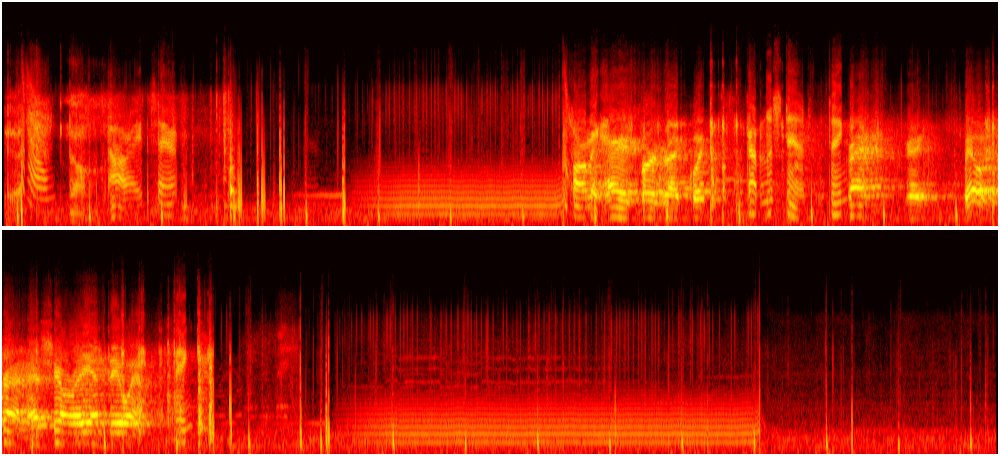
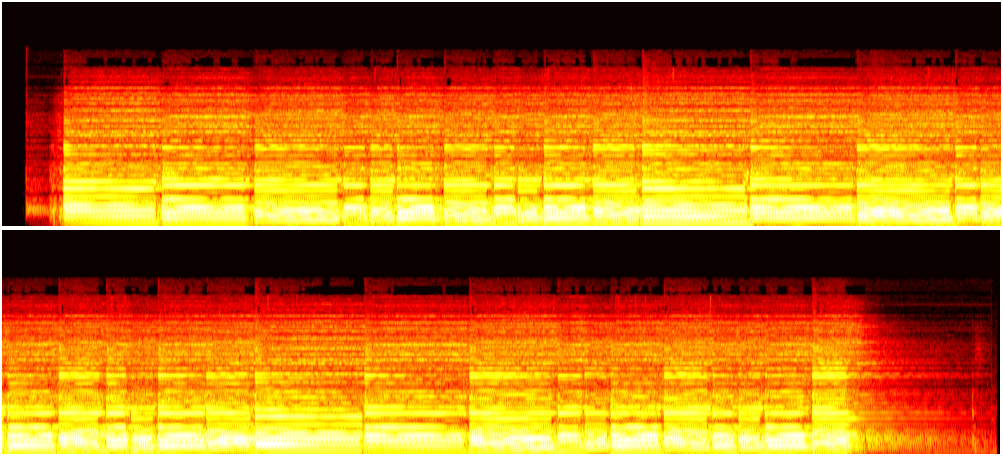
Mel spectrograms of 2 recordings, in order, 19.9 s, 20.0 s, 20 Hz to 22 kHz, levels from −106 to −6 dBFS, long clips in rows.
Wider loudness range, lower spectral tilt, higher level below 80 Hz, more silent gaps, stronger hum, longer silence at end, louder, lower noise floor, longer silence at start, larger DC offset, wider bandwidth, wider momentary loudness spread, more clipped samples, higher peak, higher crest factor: first, 17 LU vs 3 LU; second, -5.5 dB/octave vs -9.5 dB/octave; second, -68 dBFS vs -32 dBFS; neither; neither; second, 0.1 s vs 1.25 s; second, -37 LUFS vs -13 LUFS; first, -63 dBFS vs -53 dBFS; second, 0 s vs 0.6 s; neither; first, 11 kHz vs 5.6 kHz; first, 21 LU vs 5 LU; neither; second, -20 dBFS vs 0 dBFS; first, 20 dB vs 12 dB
